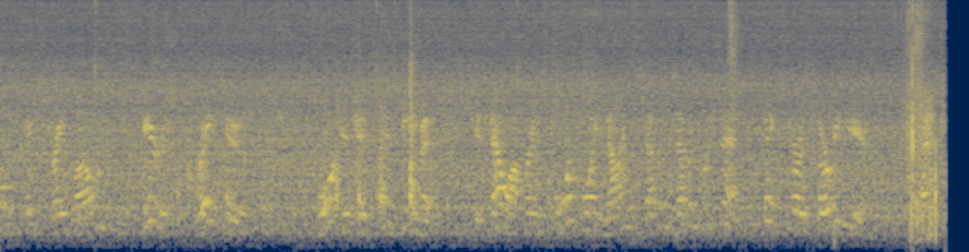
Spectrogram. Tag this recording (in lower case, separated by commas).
speech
